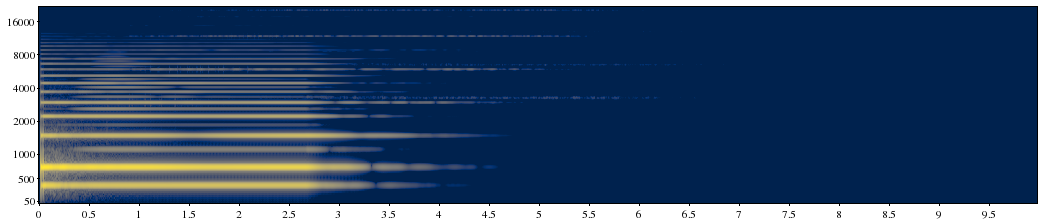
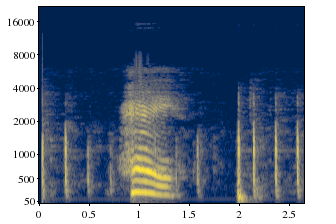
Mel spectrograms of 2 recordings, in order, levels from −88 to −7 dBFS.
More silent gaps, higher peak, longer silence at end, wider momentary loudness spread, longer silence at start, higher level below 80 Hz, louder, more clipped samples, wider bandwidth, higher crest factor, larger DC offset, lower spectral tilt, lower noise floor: neither; about the same, -2 dBFS vs -2 dBFS; first, 6.75 s vs 0.05 s; second, 14 LU vs 17 LU; about the same, 0 s vs 0 s; second, under -90 dBFS vs -52 dBFS; about the same, -15 LUFS vs -17 LUFS; neither; first, 12.5 kHz vs 7.2 kHz; about the same, 18 dB vs 16 dB; neither; second, -1.5 dB/octave vs -7.5 dB/octave; first, under -90 dBFS vs -42 dBFS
